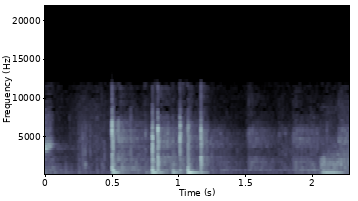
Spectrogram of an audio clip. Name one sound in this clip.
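Headphones knock and rustle as they are put on.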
